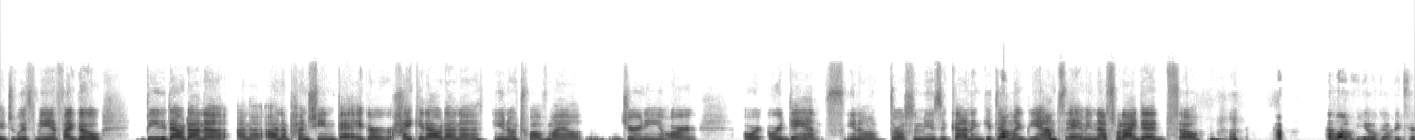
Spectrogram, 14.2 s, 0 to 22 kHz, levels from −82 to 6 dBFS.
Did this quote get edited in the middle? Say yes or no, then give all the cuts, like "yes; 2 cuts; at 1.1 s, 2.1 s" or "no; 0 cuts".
no; 0 cuts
